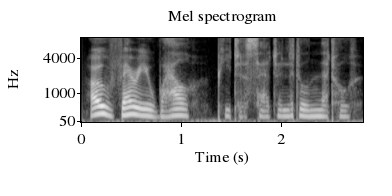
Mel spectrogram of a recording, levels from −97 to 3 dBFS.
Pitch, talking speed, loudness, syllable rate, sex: 175 Hz, 170 wpm, -20 LUFS, 4.9 syllables/s, female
